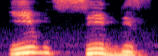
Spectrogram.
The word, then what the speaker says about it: EBCDIC: इसका जो प्रोनाउंसिएशन है वो होता है ईव सी डिस्क।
